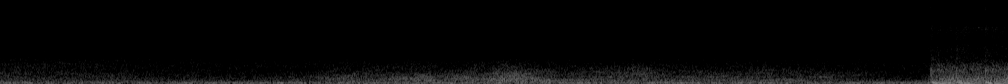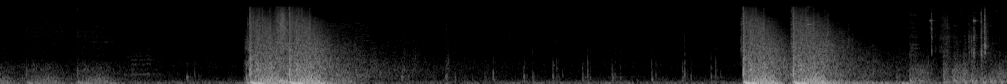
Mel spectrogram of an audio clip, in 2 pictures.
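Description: Footsteps run steadily on hard ground.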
